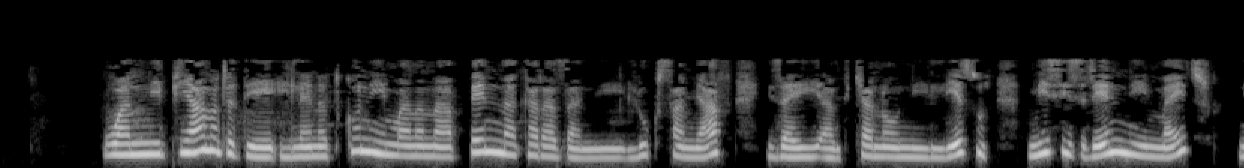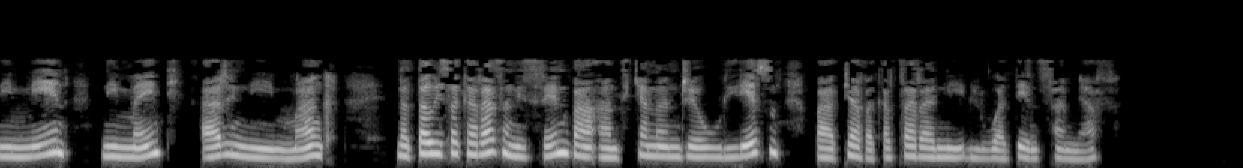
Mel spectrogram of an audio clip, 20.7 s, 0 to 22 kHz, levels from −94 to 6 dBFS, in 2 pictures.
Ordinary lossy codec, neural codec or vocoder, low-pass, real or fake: MP3, 24 kbps; none; 7.2 kHz; real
